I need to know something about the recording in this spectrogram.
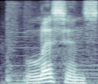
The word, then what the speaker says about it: listen: Listen to, listens to. Listen to, listens to. Percebam que o to listen, esse T é mudo, tá? Não é to listen.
